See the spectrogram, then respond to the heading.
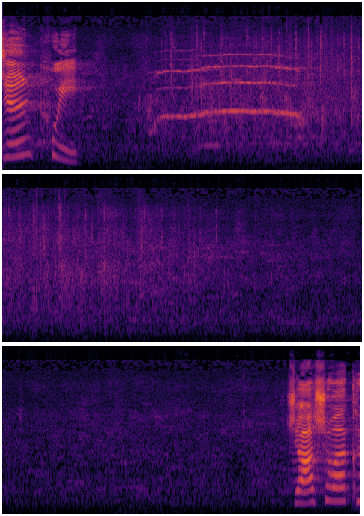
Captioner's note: applause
